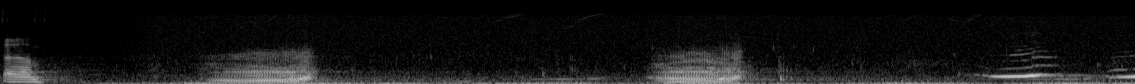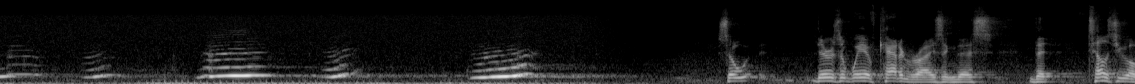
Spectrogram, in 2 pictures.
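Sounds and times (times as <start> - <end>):
speech: 0.0 - 0.6, 18.6 - 22.6
soft underwater hiss: 0.8 - 20.0
humpback whale song: 1.0 - 17.9.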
